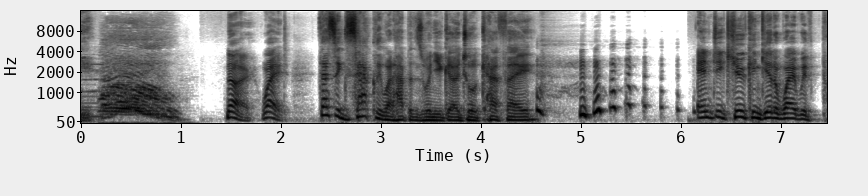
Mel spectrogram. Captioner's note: woman laughs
